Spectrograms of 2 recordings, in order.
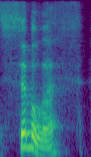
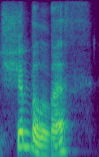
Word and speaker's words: shibboleth: And if they said Sibboleth, then they would kill them on the spot. Oh, okay. Because they would know that they weren't a member of your tribe. But Hmm. if they pronounced it Shibboleth, then they would say,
